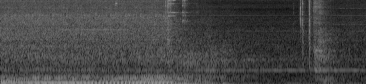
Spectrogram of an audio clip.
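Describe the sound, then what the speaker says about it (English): Alfa Romeo Mito QV with a Unichip U-Fit power plug, on a dyno: its engine runs with a steady, fairly loud hum for a couple of seconds, then settles to a quieter, lower rumble with a few faint clicks. "And the car starts."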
